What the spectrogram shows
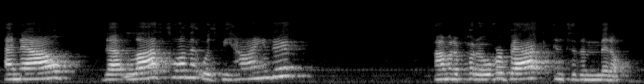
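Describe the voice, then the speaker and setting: Woman, higher voice, patient step-by-step instructor; roomy, muffled recording with faint background hiss. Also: a little slow, bright, forceful tone. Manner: patient, explaining each step. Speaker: baking instructor. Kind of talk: step-by-step demonstration. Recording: echoey room with dull lo-fi sound.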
